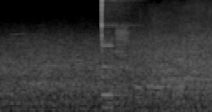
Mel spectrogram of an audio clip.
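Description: A soft menu click sounds.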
